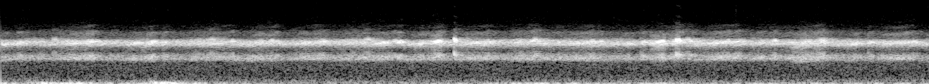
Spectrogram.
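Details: Croaking chorus of many frogs from a wetland in spring, recorded live without loops; the dense trilling drone stays continuous while a few nearer callers push out louder bursts around the middle.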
